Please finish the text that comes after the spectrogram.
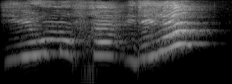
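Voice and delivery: put-on high, loud searching child; girl calling out door to door; child's cry. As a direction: shout again for her brother. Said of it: "crie Lola".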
